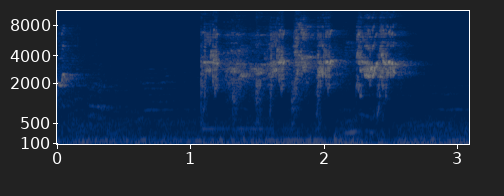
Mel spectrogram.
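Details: Javan myna in prolific song, producing dense, scratchy chattering phrases in two loud bursts separated by a brief gap, full of harsh squeaks and rasping notes, over a soft low hum.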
